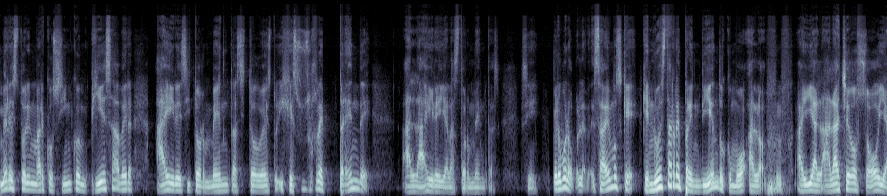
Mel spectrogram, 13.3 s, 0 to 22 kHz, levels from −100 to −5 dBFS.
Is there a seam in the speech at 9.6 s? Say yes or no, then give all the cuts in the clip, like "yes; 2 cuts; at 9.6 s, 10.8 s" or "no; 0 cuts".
yes; 1 cut; at 9.6 s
